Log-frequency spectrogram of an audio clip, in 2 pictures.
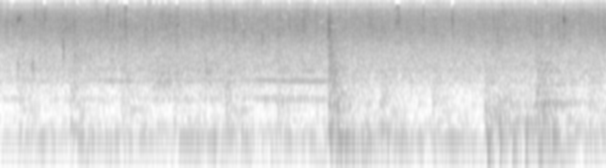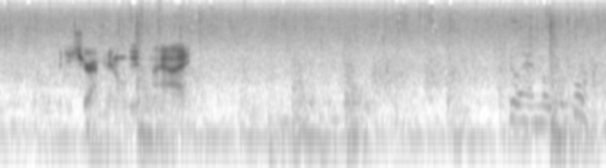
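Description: Heavy rain pours and thunder rumbles in the video game Biomutant, a steady wash of downpour with low booming rolls, while voices talk over the storm.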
